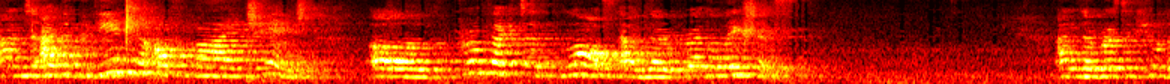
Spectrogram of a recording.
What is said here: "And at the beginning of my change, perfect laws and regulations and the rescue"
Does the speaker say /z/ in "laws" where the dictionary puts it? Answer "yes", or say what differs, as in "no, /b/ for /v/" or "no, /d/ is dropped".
no, /s/ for /z/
